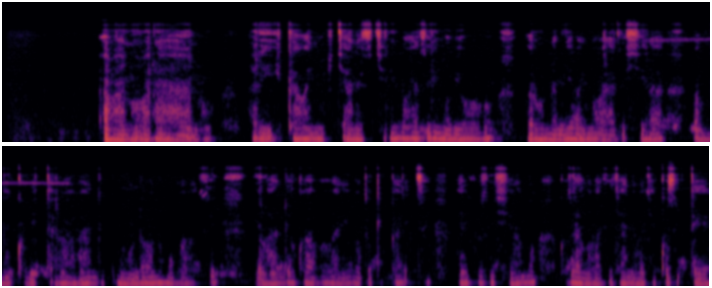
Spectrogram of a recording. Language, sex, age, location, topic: Kinyarwanda, male, 25-35, Nyagatare, agriculture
